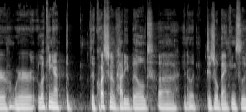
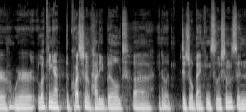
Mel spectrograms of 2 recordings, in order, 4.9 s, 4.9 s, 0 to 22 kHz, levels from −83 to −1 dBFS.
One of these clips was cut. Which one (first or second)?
second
